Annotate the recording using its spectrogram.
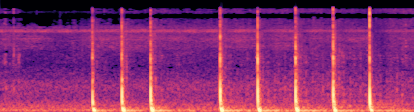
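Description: Hammer striking under a lifted asphalt shingle tab: eight sharp blows starting about a second in, three quick ones, a short pause, then five at an even pace about a third of a second apart.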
